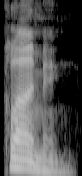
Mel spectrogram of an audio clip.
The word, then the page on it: climbing: British English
